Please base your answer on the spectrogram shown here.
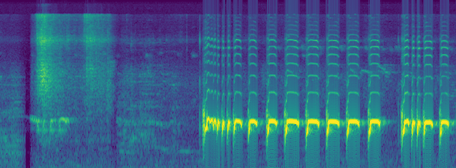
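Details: Zebra dove song meant to stimulate other doves to sing: after faint scattered notes, loud clustered hooting phrases of two to four quick, bent notes repeat steadily, about three clusters a second, ending in a rapid stutter.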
